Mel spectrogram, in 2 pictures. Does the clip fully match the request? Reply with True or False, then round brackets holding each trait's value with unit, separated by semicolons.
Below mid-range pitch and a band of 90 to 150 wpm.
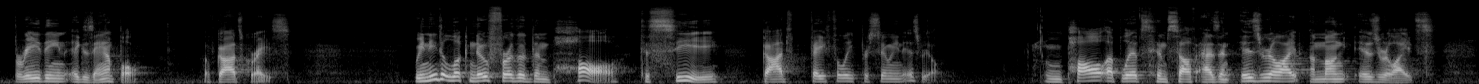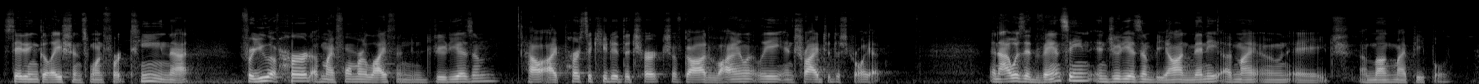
True (125 Hz; 145 wpm)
